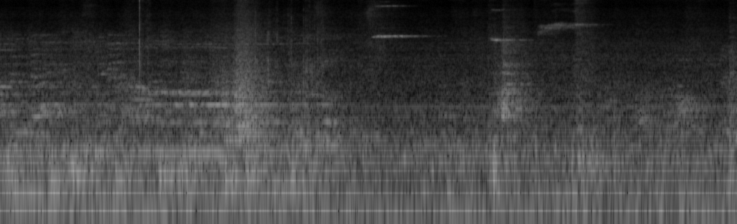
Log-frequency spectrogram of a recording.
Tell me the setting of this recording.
cafe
